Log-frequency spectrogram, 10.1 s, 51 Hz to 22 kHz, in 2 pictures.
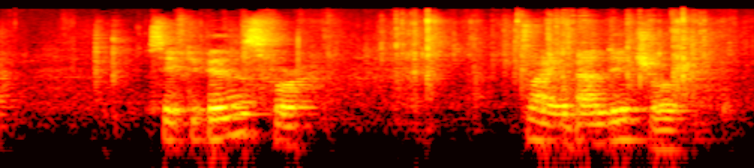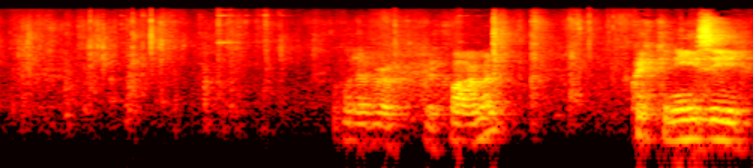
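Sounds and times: first aid kit items rustling: 0.1s - 9.7s.

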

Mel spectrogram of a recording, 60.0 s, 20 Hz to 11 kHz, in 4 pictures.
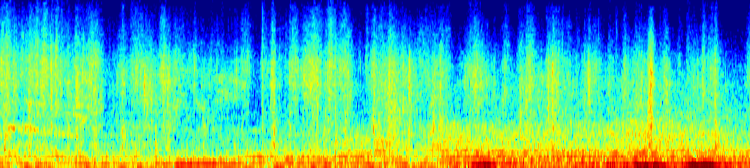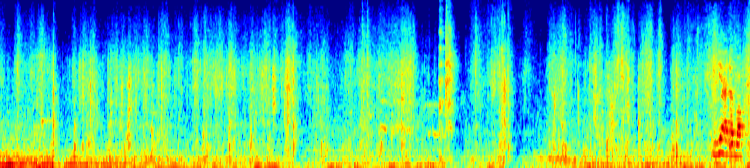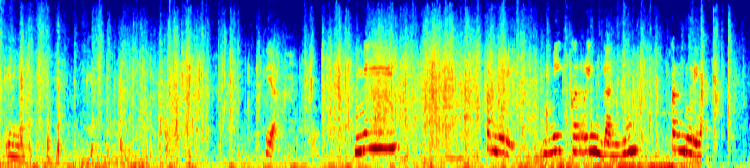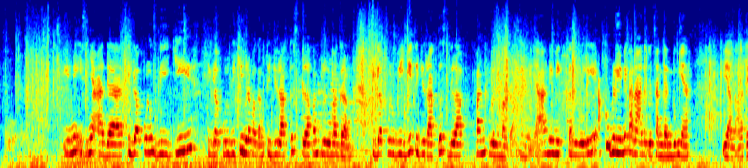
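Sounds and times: plastic wrapping crinkling and tearing: 0.0s - 59.9s
scissors cutting plastic: 0.0s - 59.9s.

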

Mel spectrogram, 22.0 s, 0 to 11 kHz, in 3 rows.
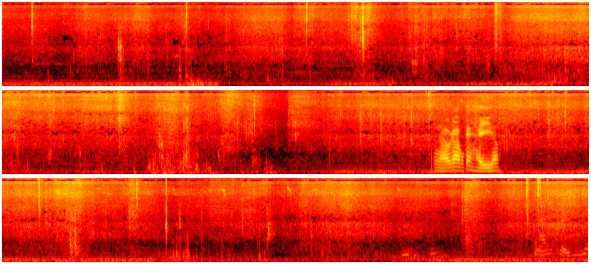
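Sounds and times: bamboo stalks rustling and snapping: 0.0s - 22.0s
low rumble: 0.0s - 22.0s.

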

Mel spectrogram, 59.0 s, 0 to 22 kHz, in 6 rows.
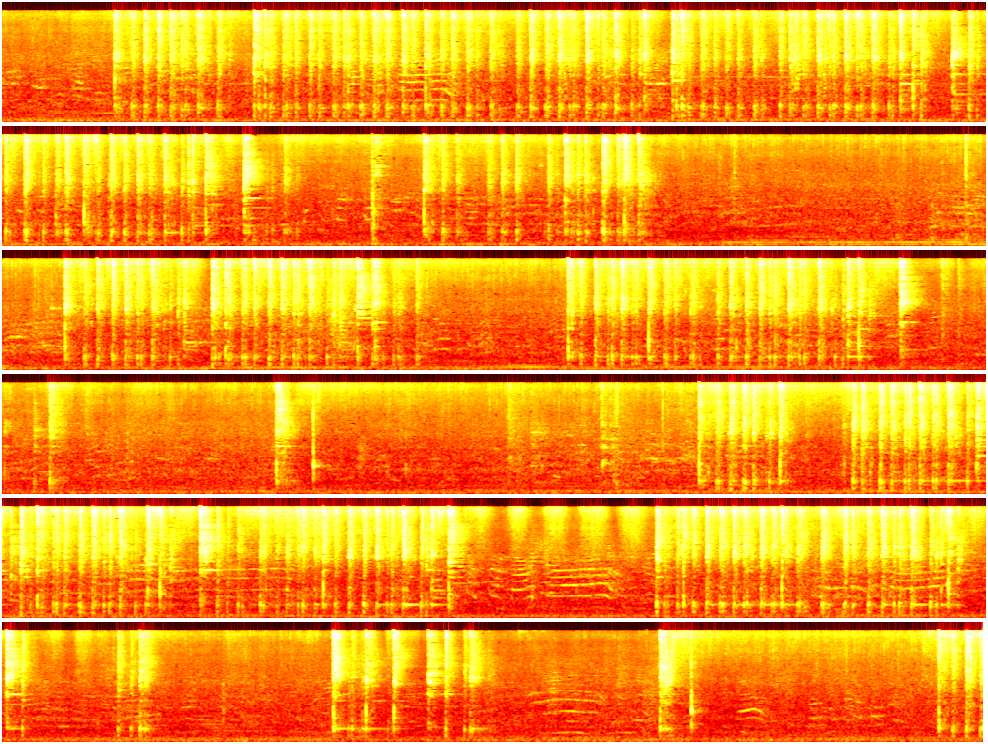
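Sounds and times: metal ladle clanging on wok: 1.1s - 16.5s, 20.2s - 24.0s, 25.2s - 30.4s, 32.2s - 32.9s, 34.6s - 44.2s, 45.6s - 50.9s, 51.7s - 54.3s, 55.7s - 56.5s, 58.4s - 59.0s.

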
